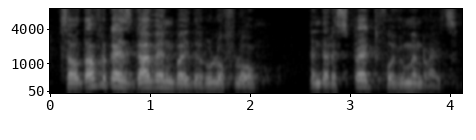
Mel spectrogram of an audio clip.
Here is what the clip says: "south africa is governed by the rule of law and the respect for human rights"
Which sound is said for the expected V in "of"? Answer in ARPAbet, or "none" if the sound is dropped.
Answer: F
